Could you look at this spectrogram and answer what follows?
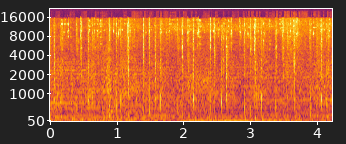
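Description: Hooves of a galloping horse in the video game The Witcher 3, a quick steady clip-clop rhythm, close and fairly faint, continuing throughout with no one speaking.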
